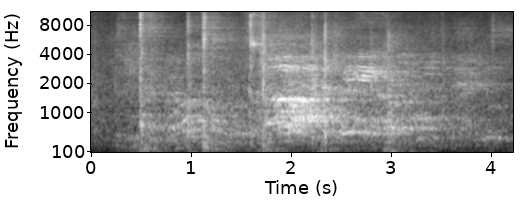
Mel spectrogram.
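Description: Running footsteps in sneakers on a stage floor: several thuds in the first two seconds. A voice sounds about two seconds in.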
